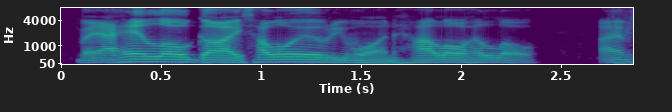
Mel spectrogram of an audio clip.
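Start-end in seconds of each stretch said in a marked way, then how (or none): none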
